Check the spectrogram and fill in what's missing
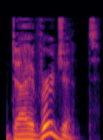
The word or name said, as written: divergent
